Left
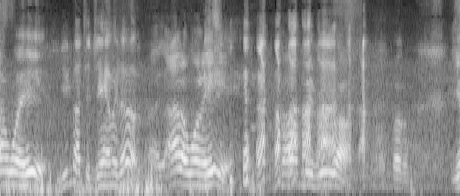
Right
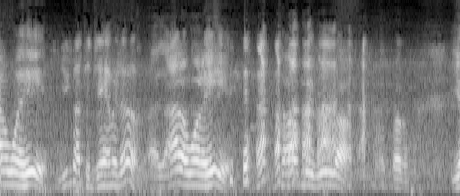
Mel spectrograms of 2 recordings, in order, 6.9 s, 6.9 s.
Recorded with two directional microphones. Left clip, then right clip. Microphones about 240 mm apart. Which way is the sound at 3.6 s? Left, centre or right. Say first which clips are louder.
Right 1 dB; left.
